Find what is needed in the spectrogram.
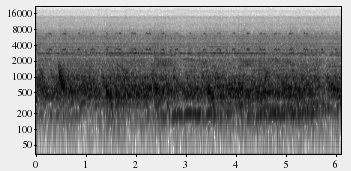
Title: Sticks the badger stomach growling 3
